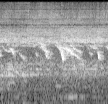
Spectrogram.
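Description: Faint calls of chickens, including Rhode Island Reds, and ducks chirp intermittently over a quiet outdoor background, a few short rising tweets scattered across the moment.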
